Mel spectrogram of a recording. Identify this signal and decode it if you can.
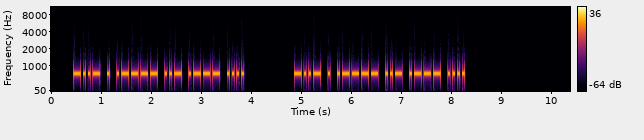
Morse code, heard as a keyed tone, about 25 wpm, 700 Hz. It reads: XE1UJH XE1UJH
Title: DXCC-100 Call Signs - 6 Characters - Repeated 3x - 25wpm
